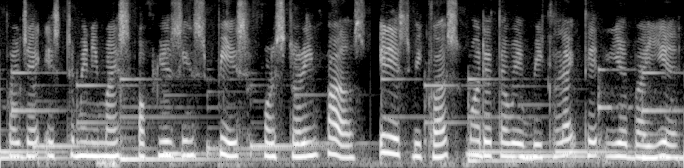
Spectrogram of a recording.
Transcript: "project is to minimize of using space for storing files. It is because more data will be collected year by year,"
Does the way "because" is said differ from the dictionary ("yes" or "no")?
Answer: yes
